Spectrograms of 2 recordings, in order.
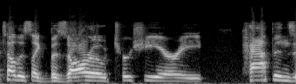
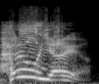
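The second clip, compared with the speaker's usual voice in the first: douchey dude-bro delivery, pitched up; 5 semitones higher, 4 dB louder than usual. Complaining about Aquaman, imitating him in a douchey bro voice. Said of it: "it's this douchey bro voice".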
